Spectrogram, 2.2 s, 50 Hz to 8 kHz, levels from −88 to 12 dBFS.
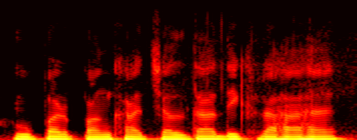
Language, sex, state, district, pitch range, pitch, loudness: Hindi, male, Bihar, Patna, 125-135 Hz, 130 Hz, -11 LUFS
